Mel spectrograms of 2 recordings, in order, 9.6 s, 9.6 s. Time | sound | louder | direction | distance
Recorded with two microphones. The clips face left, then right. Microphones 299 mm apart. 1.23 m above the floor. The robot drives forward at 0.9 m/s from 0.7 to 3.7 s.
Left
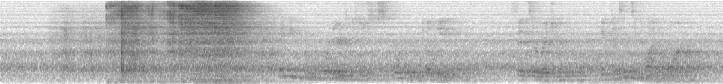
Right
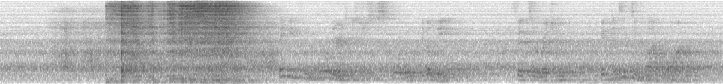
1.4 | tape being pulled | right 2 dB | 35° right (ahead or behind) | 0.7 m
3.7 | a man speaking | right 1 dB | 25° right (ahead or behind) | 1.8 m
